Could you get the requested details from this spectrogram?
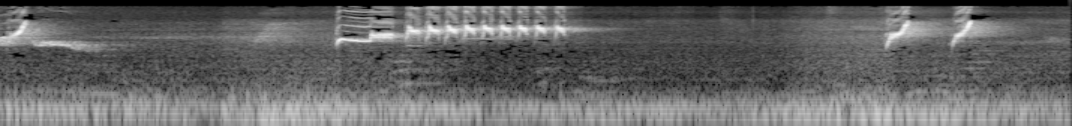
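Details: Blue-winged minla singing a luring song to draw in other birds: a slurred descending whistle, then a rapid run of about ten bright repeated notes, then two sharp rising upsweeps.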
